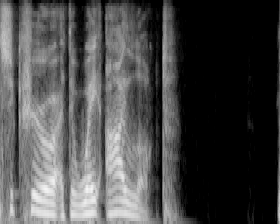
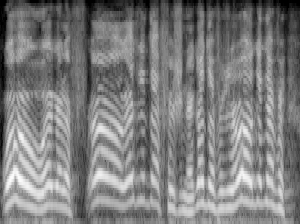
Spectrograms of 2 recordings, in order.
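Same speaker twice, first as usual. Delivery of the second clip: high, eager, reeling it in; hyped whoa-I-got-one fisherman voice; excited angler; 7 semitones higher, faster than usual. Retold or imitated. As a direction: play a thrilled fisherman with a bite on the line. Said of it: "you're fishing and you get".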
